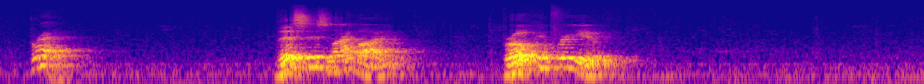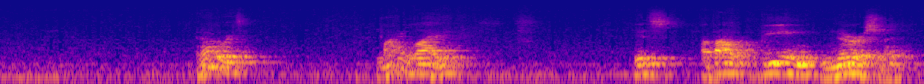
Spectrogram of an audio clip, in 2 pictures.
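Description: A man speaks calmly in bursts with pauses, heard through a microphone in a large echoing hall.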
